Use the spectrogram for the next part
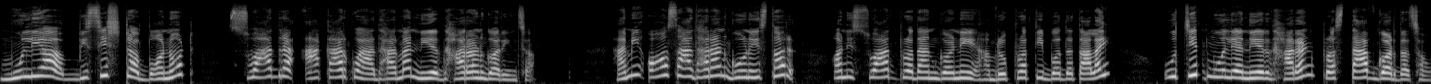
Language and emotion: Nepali, happy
